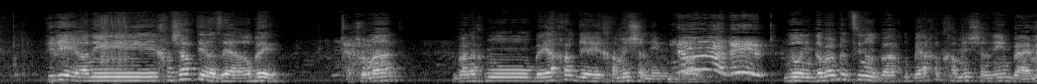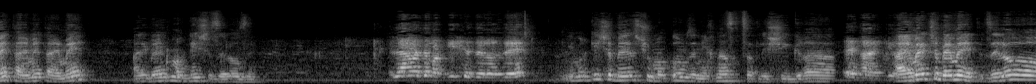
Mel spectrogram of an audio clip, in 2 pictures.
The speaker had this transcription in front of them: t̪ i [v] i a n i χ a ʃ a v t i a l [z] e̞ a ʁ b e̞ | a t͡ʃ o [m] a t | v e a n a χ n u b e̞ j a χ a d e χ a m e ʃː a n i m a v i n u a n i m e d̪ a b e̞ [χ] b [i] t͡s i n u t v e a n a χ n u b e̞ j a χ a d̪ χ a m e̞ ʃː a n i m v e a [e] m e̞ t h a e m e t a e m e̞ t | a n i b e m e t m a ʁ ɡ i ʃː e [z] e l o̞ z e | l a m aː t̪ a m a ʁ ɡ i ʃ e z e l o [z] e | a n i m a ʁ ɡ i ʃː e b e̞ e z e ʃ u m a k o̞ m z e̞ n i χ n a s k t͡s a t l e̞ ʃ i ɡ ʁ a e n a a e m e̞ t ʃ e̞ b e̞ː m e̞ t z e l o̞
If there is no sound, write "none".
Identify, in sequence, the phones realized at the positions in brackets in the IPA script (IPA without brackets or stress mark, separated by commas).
ʁ, z, m, ʁ, e, e, z, z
